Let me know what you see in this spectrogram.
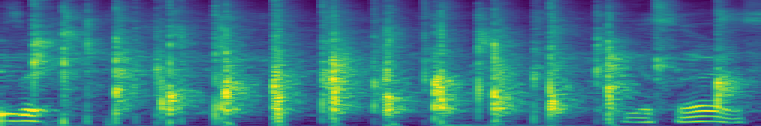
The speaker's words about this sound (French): On applaudit les boys.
